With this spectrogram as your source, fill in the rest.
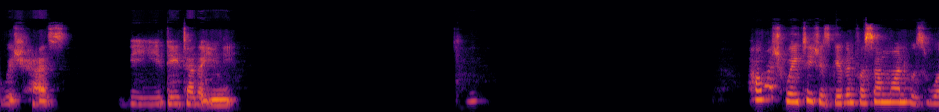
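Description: A woman speaks calmly into a microphone, as if on an online call.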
